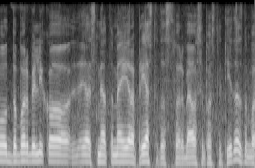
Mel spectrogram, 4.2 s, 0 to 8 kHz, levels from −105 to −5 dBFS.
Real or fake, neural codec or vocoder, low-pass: real; none; 7.2 kHz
